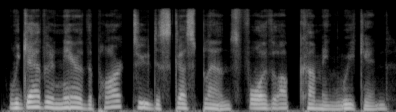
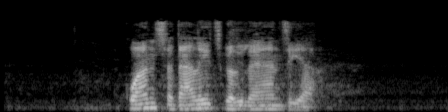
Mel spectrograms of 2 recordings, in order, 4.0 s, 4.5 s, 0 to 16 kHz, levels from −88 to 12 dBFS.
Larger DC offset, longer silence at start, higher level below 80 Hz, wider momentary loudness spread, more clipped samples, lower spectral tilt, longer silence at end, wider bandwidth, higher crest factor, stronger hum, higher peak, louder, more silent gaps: neither; second, 0.1 s vs 1.3 s; first, -44 dBFS vs -58 dBFS; second, 6 LU vs 10 LU; neither; about the same, -6 dB/octave vs -5 dB/octave; second, 0.1 s vs 1.35 s; first, 12 kHz vs 8.2 kHz; about the same, 16 dB vs 20 dB; neither; about the same, -4 dBFS vs -2 dBFS; second, -22 LUFS vs -19 LUFS; neither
